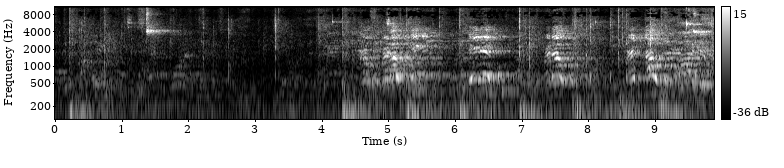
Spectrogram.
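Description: A basketball bounces with dull thuds.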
